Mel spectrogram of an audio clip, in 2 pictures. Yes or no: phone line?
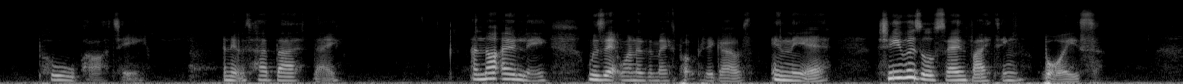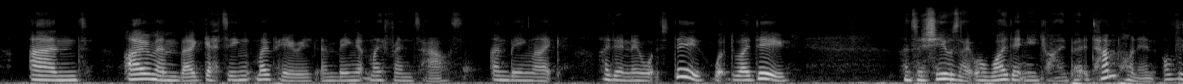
no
